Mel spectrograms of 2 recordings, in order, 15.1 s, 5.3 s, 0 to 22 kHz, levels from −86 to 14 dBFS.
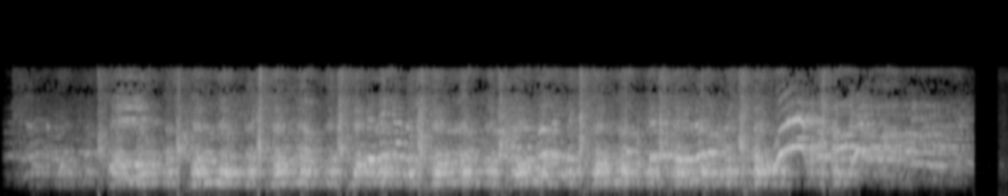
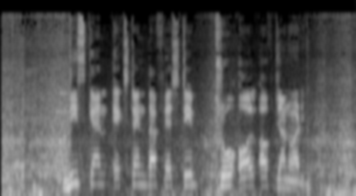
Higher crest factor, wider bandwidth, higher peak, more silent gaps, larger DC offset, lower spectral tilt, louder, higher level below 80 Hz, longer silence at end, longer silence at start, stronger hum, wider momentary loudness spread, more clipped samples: about the same, 16 dB vs 16 dB; second, 6.4 kHz vs 17 kHz; second, -4 dBFS vs 0 dBFS; neither; neither; second, -1.5 dB/octave vs -4 dB/octave; second, -18 LUFS vs -15 LUFS; second, -62 dBFS vs -30 dBFS; first, 0.5 s vs 0 s; first, 0.15 s vs 0 s; neither; first, 12 LU vs 9 LU; neither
